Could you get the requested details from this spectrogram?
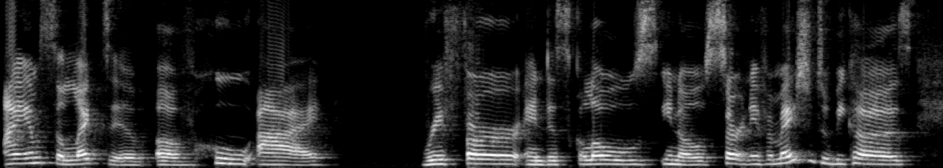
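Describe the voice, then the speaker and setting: With a Louisiana accent, a woman of medium pitch talks at a fairly slow pace with ordinary pitch variation. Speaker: travel nurse. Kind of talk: interview.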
